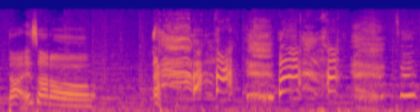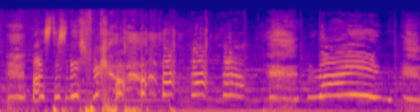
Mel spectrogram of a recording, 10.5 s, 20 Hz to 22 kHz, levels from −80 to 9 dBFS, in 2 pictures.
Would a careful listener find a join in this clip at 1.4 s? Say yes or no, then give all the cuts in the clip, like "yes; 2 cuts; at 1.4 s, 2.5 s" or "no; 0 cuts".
yes; 1 cut; at 1.4 s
